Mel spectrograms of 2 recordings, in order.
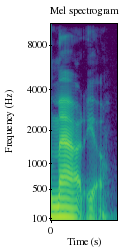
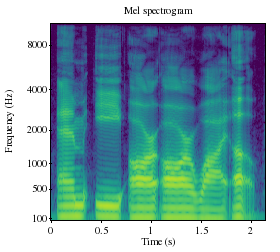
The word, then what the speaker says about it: Mario: So we're the clip we put out where I talk about the Mario characters, and everyone is just commenting that I pronounced it wrong.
